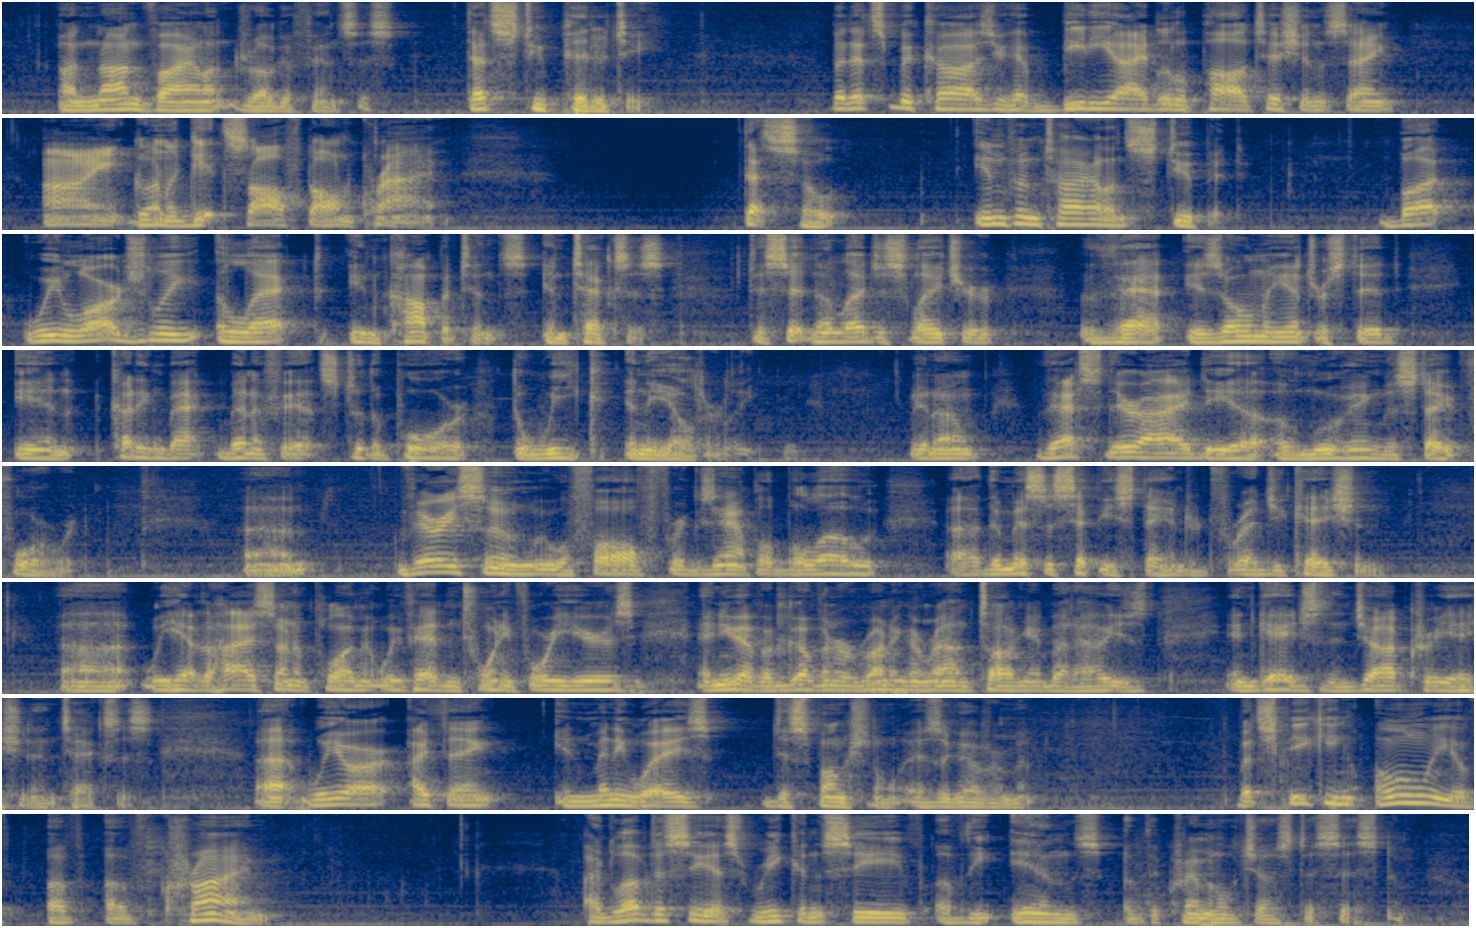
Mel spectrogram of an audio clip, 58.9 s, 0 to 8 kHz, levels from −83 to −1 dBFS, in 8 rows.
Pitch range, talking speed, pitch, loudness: 105-130 Hz, 145 wpm, 115 Hz, -18 LUFS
